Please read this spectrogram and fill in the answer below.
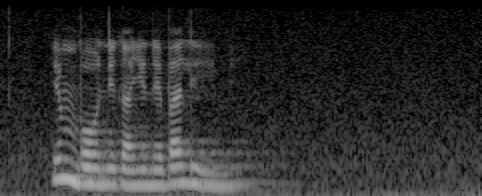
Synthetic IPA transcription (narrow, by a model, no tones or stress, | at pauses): imbʱonik̬aɲɛnɛɓaliːmi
